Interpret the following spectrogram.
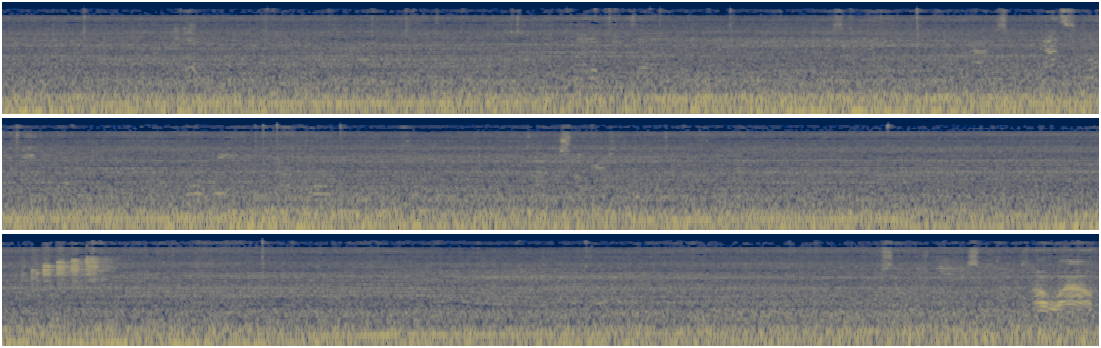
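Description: Steady low rumble of a car's engine and tyres heard from inside the cabin while driving. A brief high-pitched chirp comes about two thirds of the way through.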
